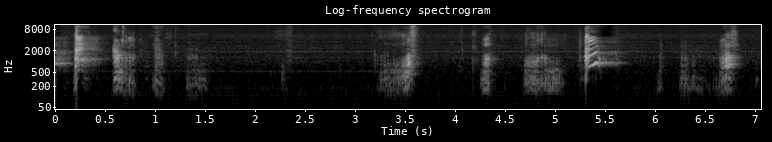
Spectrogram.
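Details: Corgi puppy Riley, a Pembroke Welsh Corgi, yapping at a plastic hedgehog toy called Phillip; scattered high, sharp barks with a few growly notes, spaced about half a second to a second apart.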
